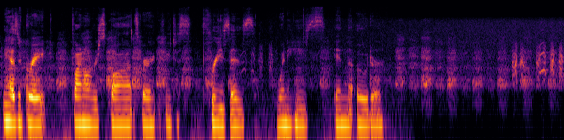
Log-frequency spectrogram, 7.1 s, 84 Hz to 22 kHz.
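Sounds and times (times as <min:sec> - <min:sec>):
speech: 0:00.0 - 0:05.1
ecological detector dog panting in Hawaii: 0:00.0 - 0:07.0.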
